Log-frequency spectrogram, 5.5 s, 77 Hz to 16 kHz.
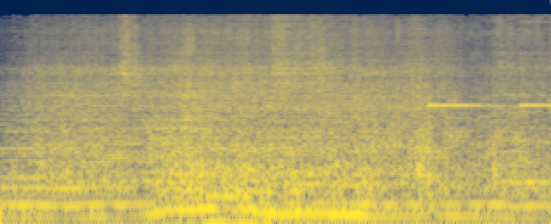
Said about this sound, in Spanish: Era una excavadora dispuesta a reducir a escombros la estación de toda la vida. Una estación que las ha acompañado a ellas y a todos sus vecinos de Ortigosa desde hace muchísimo tiempo, concretamente desde 1884.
